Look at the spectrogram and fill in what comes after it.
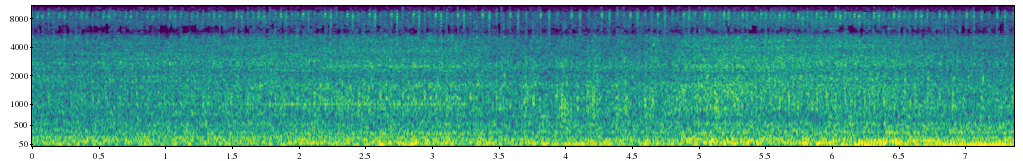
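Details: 2015 Hyundai Elantra petrol engine idling with an uneven, loping beat of about four stumbles a second: misfire, with cylinder No. 3 not working.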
